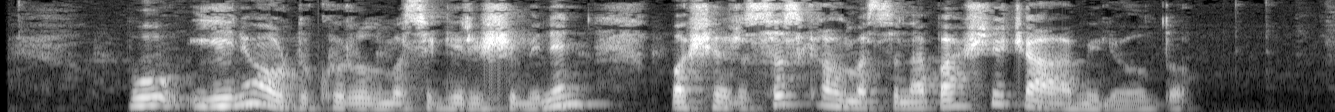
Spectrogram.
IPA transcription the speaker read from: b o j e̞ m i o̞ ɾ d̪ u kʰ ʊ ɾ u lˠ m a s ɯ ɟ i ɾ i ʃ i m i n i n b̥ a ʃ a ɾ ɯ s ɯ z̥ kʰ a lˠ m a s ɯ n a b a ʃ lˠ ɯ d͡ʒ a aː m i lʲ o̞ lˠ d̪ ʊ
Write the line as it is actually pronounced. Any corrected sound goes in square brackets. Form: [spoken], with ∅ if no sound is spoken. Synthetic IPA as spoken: b [u] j e̞ [n] i o̞ ɾ d̪ u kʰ [u] ɾ u lˠ m a s ɯ ɟ i ɾ i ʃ i m i n i n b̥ a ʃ a ɾ ɯ s ɯ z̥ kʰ a lˠ m a s ɯ n a b a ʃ lˠ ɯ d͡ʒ a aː m i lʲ o̞ lˠ d̪ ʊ

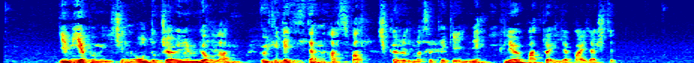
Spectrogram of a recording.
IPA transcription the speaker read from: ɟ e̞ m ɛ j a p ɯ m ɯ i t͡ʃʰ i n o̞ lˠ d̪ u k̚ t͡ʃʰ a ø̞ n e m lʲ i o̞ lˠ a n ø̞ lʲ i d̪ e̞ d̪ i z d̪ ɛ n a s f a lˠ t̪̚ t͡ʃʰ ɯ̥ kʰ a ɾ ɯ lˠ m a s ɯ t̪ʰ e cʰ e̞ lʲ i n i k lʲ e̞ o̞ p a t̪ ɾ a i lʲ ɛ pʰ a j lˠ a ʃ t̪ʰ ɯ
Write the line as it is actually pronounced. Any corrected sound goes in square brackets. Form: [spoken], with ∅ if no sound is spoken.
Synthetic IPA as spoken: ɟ e̞ m [i] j a p ɯ m ɯ i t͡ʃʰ i n o̞ lˠ d̪ u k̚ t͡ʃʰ a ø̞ n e m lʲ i o̞ lˠ a n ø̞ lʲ [y] d̪ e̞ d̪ i z d̪ [æ] n a s f a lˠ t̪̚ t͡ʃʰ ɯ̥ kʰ a ɾ ɯ lˠ m a s ɯ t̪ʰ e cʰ e̞ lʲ i n i k lʲ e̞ o̞ p a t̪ ɾ a i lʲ ɛ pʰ a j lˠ a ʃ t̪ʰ ɯ

